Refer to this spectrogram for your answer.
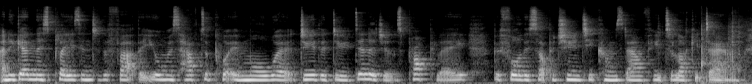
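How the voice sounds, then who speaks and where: With noticeable background noise, a woman rushes along at a very fast pace in a monotone, flat delivery with hardly any pauses. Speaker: psychic tarot reader. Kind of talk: pick a card reading.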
